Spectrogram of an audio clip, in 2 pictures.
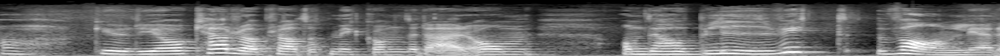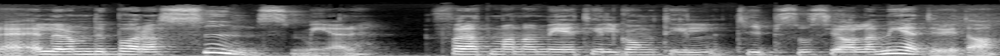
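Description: At a moderate pace, a woman speaks in an unremarkable speaking voice, her pitch medium with ordinary variation. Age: 20s. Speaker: student and podcaster on eating disorders. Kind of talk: interview.

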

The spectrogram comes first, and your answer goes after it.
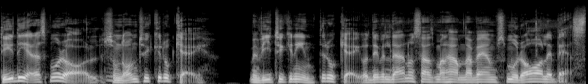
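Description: A man's medium-pitched voice, very fast, with ordinary pitch variation, in a very clean recording with a silent background. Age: 50s. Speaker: radio host. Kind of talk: talk radio discussion. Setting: studio.

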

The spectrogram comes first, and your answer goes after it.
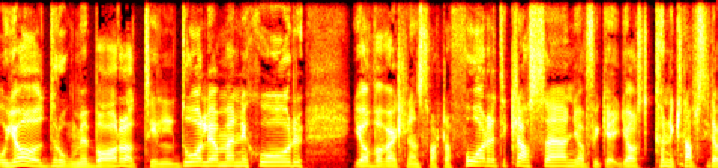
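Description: Delivered at a fairly quick pace with very even loudness and ordinary pitch variation, the speech comes through a very clean recording with a silent background. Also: woman. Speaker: social media influencer. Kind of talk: casual chat. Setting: studio.

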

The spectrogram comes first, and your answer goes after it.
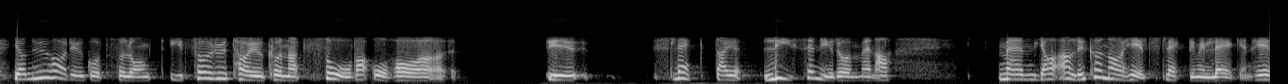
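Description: A woman talks fairly slowly with long, frequent pauses. Her fairly high pitch moves with lively intonation. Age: 60s. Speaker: caller with fear of the dark. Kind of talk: phone-in advice call.

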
